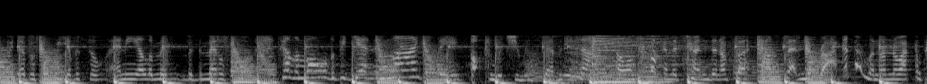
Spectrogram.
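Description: Nothing stood out as a fault on listening; the audio carries the narrow telephone band of a G.711 call path, with nothing heard above 4 kHz.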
